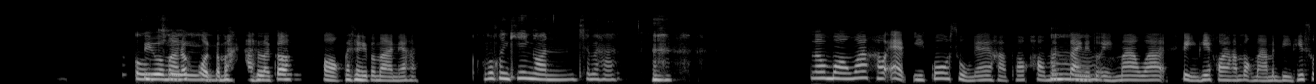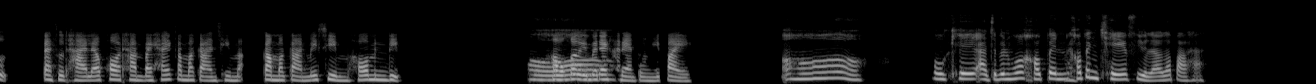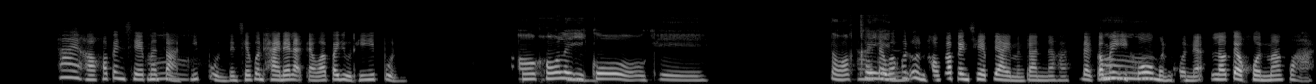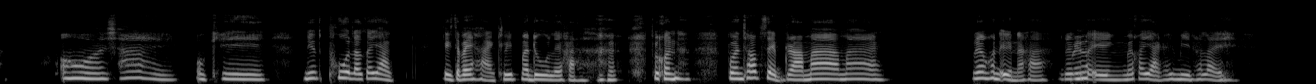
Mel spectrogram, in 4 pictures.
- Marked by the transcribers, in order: other background noise; laughing while speaking: "มานาน แล้วก็ออกไปเลย"; chuckle; chuckle; chuckle
- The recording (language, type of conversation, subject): Thai, unstructured, การใส่ดราม่าในรายการโทรทัศน์ทำให้คุณรู้สึกอย่างไร?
